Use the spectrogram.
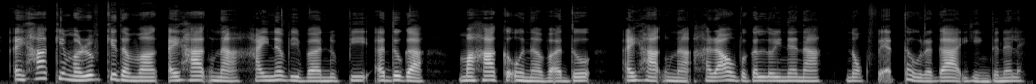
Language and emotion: Manipuri, happy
